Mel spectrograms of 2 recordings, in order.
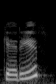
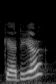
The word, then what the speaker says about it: carrier: Carrier, it is not carrier, it is carrier.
